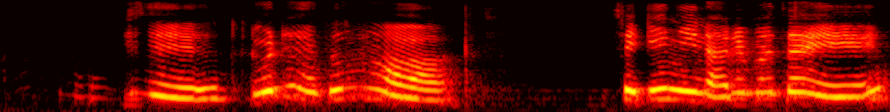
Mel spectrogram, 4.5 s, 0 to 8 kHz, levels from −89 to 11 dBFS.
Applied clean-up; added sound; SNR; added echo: neural mask model DeepFilterNet 3.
